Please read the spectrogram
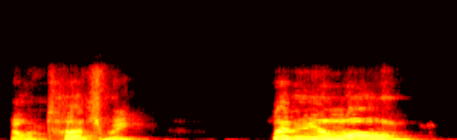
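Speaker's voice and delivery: very high, rising to a shout; high, panicked child's cry; frightened boy's protest. Acted. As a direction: fend off a grown-up's hands. Frightened beaten boy resists servant.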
